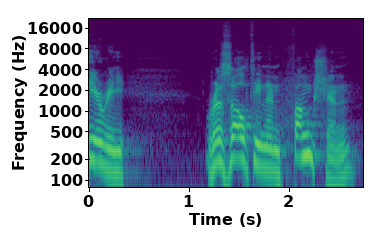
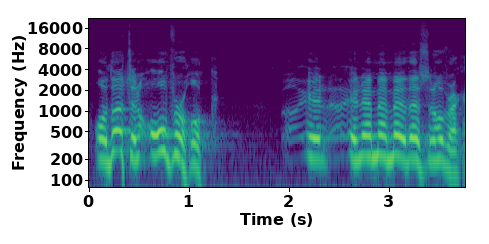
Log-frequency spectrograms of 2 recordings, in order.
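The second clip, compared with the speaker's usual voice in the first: high, louder voice quoting a student; quoted student; 8 semitones higher, 4 dB louder than usual. Retold or imitated. Martial arts student correcting the teacher, higher and louder. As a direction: lightly voice the eager student.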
